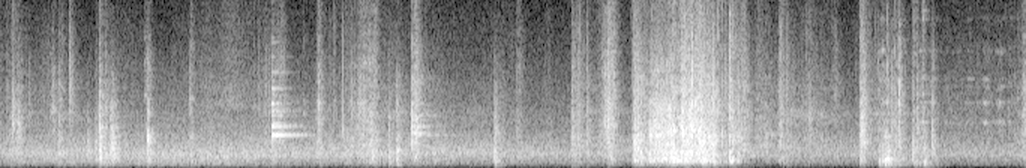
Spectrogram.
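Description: Tools and metal parts being handled on a workbench: scattered clicks and clinks, two of them with a short metallic ring, and a louder burst of noise lasting under a second about five and a half seconds in.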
